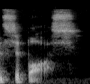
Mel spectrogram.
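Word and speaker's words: Siposs: So, how do you pronounce the punter's name? Aaron Sipos. Oh, okay. Yeah, it's pretty phonetic.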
